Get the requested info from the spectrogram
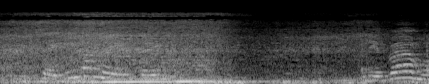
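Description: An indistinct voice over a rushing noise with a low hum, which swells about a second in and fades again.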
